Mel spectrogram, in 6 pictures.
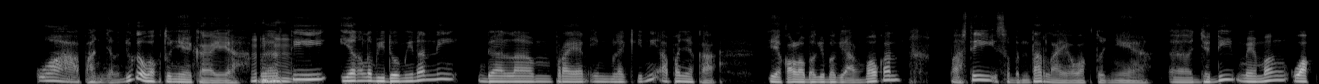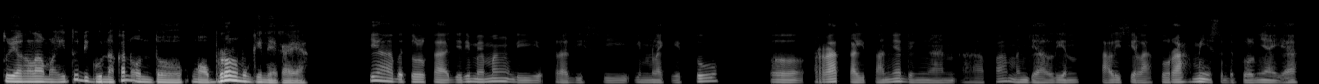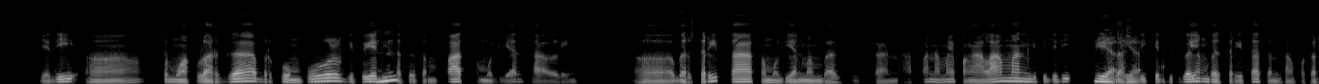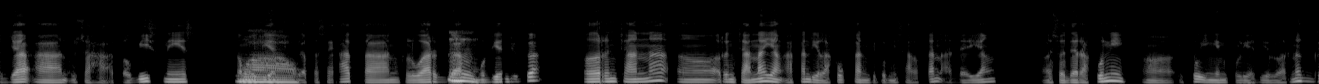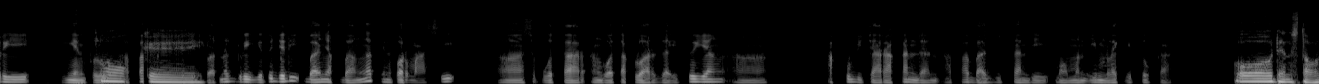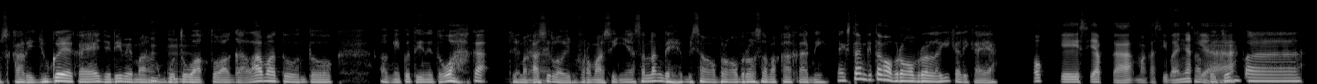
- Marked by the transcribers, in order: other background noise; in English: "Next time"
- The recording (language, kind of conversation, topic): Indonesian, podcast, Ceritakan tradisi keluarga apa yang diwariskan dari generasi ke generasi dalam keluargamu?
